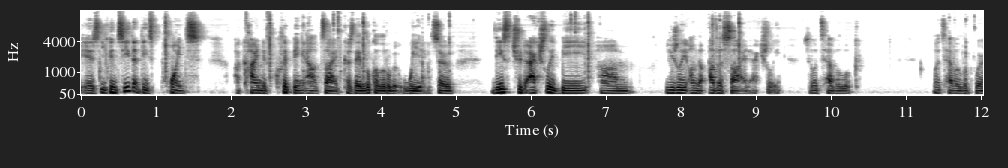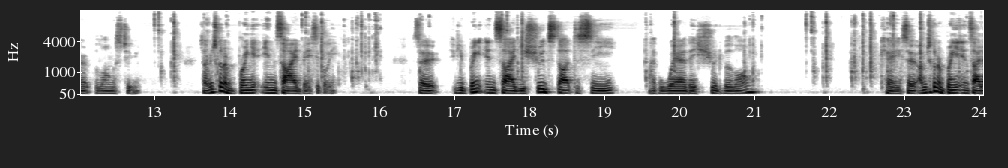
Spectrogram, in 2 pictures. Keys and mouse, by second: 0.9-2.0 middle drag, 2.3 middle click, 3.2 click, 3.6 middle click, 4.6 g, 6.6-8.2 middle drag, 8.6-11.4 ctrl+middle drag, 11.6 ctrl+g, 13.1 middle click, 13.7 g, 15.1 middle click, 16.4 ctrl+g, 17.8-19.4 middle drag, 19.8 middle click, 20.8 g, 21.8 middle click, 22.4 middle click, 23.1 middle click, 23.8 g.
